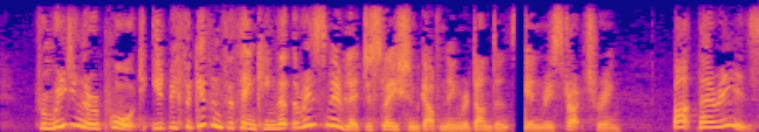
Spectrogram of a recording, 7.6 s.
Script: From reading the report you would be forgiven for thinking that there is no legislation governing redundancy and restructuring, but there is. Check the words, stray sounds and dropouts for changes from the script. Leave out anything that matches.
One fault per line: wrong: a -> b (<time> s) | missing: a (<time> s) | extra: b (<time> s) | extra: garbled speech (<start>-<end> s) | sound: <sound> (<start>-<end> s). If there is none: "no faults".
sound: dropout (5.1-5.3 s)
